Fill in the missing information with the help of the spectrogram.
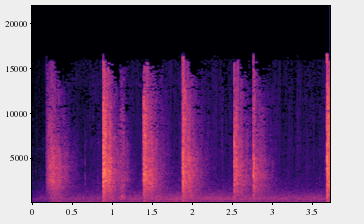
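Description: A series of about seven sharp, heavy blows land one after another at a steady, slightly uneven pace, loud like someone being struck repeatedly, coming from an old small furnace outside a community hall, with no voices.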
